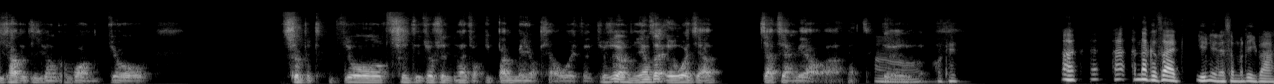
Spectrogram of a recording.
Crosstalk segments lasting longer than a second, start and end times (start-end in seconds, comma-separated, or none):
none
